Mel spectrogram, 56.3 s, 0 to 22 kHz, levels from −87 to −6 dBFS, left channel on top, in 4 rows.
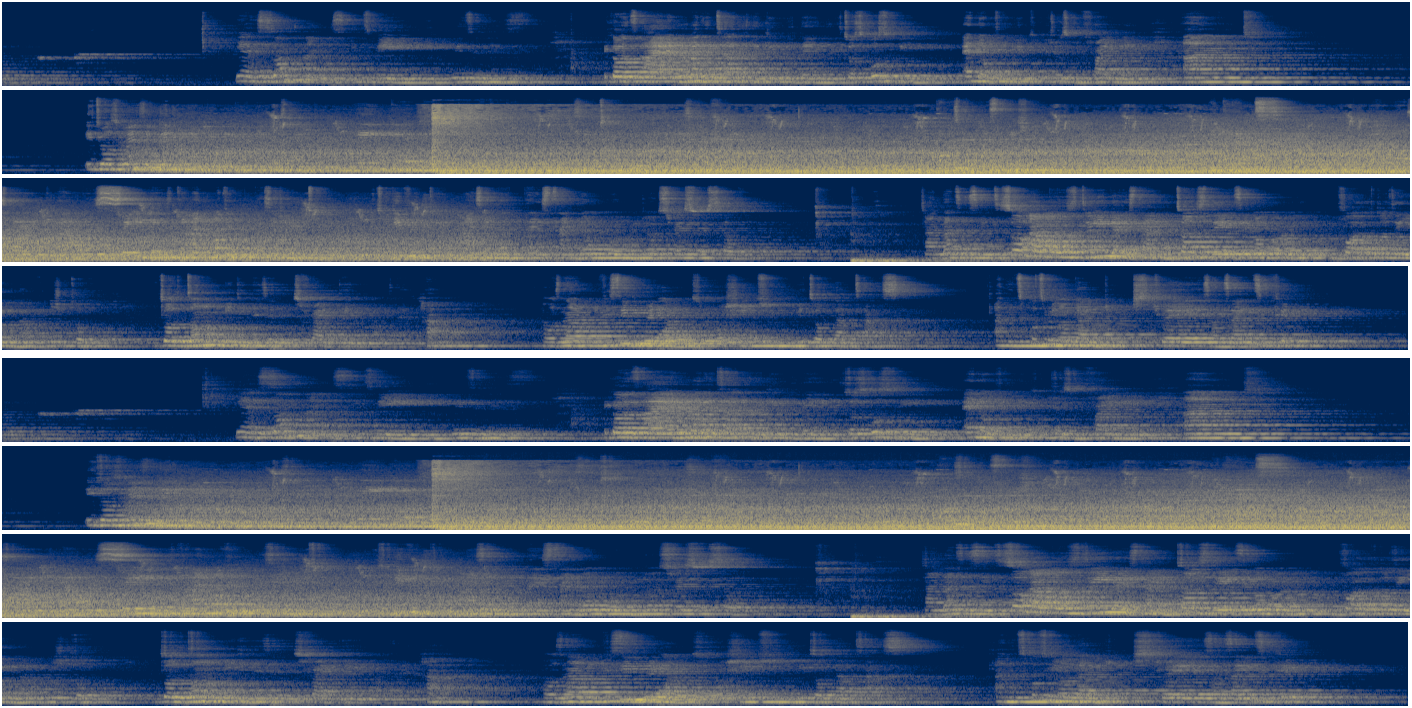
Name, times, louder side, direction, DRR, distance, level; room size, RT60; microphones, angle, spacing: voice 1, 2.3-5.0 6.0-9.4 9.6-12.6 14.9-17.3 17.6-21.8 22.7-24.6 26.1-26.9 27.6-35.6 36.3-36.9 37.4-43.2 43.8-46.7 47.6-51.2 52.2-55.1, equal, 90° left, -5 dB, 3.9 m, -34 dB
sound 1, 15.2-33.3, left 1 dB, 15° left, 0.7 m, -30 dB
sound 2, 18.4-28.1, right 1 dB, 10° right, 0.4 m, -28 dB
15.5 x 11.0 x 5.3 m, 2.9 s
head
